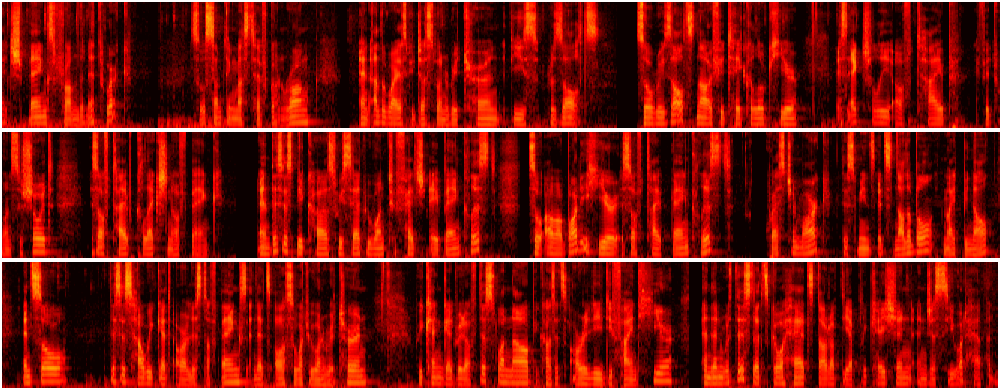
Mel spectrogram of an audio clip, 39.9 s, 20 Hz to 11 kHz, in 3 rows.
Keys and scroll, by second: 7.1 ctrl+w, 9.1 ctrl+space, 19.7 ctrl+space, 26.5 Return, 36.0 ctrl+s, 37.5 shift+F10.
